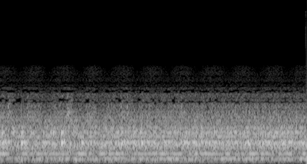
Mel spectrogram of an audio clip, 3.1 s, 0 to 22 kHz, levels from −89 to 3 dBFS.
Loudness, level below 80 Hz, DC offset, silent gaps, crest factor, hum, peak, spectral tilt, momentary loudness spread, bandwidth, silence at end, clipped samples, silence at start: -22 LUFS; -50 dBFS; under 0.1%; none; 16 dB; none; -6 dBFS; -9.5 dB/octave; 1 LU; 3.9 kHz; 0 s; under 0.1%; 0 s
